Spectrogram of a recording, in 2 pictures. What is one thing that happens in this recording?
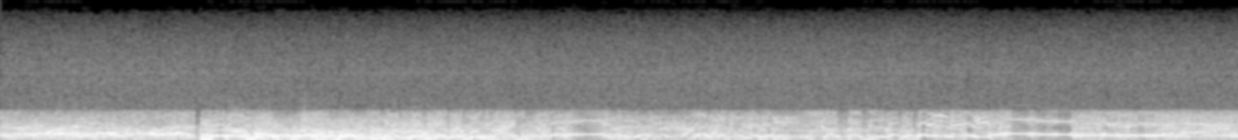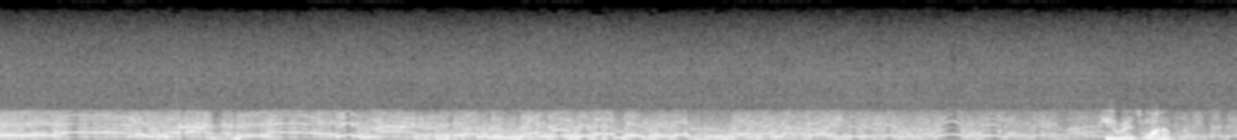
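A crowd of men and women talk and call out excitedly close by.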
